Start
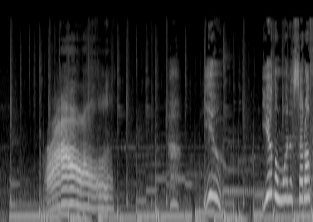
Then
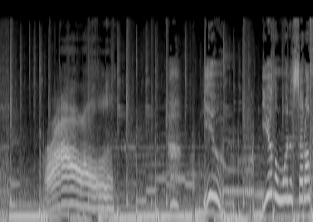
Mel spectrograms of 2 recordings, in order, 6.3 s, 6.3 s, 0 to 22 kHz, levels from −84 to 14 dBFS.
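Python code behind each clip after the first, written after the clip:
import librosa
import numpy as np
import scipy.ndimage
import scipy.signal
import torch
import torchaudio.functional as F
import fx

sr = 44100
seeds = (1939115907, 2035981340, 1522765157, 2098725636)

y = fx.env_flatten(x, sr, amount_pct=70)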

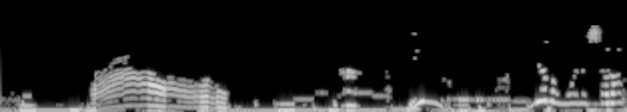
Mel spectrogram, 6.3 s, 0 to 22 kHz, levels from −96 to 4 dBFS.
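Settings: y = fx.step_gate(x, sr, bpm=174, pattern='..xx....x.x....', floor_db=-12.0, edge_ms=4.5)
y = fx.spec_gate(y, sr, threshold_db=-15, keep='strong')
y = y * librosa.db_to_amplitude(5.0)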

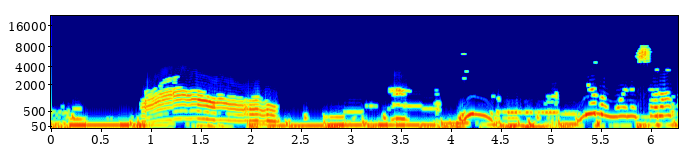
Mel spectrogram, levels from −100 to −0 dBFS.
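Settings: y = fx.env_flatten(x, sr, amount_pct=50)
y = y * librosa.db_to_amplitude(-6.0)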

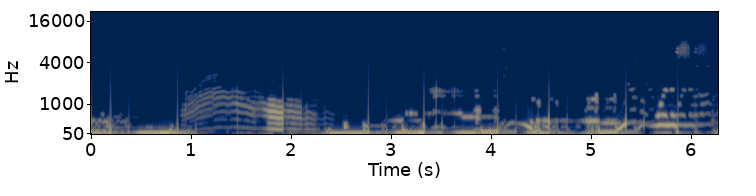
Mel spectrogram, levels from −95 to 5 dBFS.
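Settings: y = fx.gate_flip(x, sr, shuts_db=-15.0, range_db=-30)
y = y + 10.0 ** (-17.0 / 20.0) * np.pad(y, (int(183 * sr / 1000.0), 0))[:len(y)]
y = y * librosa.db_to_amplitude(-4.0)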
